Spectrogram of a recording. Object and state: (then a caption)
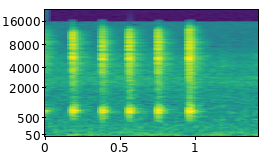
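Metal (zinc alloy) device chassis. A battery taps five times at a steady pace against the zinc alloy chassis of a Teslacigs XT 220W dual 21700/20700/18650 vape mod. Each tap gives a short, bright click with a pitch near 700 Hz that dies away almost at once. The sound shows the body is metal, not plastic.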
